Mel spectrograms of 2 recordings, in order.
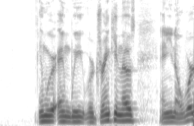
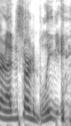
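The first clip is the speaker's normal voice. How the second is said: ordinary delivery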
